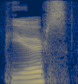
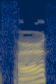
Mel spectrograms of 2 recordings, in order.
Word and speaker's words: Pirc: So it's probably gonna turn into the classical variation of the Pirc. Less Fian Shadow or the square bishop. Pirc or Pirc. I call it Pirc, but that's actually the mispronunciation of the Pirc defense.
